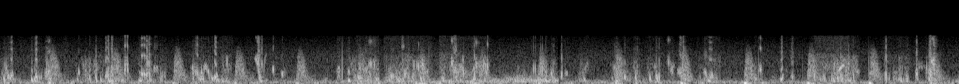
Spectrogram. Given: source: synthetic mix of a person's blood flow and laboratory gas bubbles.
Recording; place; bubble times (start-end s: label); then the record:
Doppler ultrasound of blood flow; subclavian vein
0.00-0.18 s: bubbles
0.29-0.59 s: bubbles
0.65-0.68 s: bubbles
0.74-1.31 s: bubbles
1.38-1.68 s: bubbles
1.90-2.33 s: bubbles
2.52-2.67 s: bubbles
2.69-2.77 s: bubbles
2.80-2.87 s: bubbles
3.35-3.79 s: bubbles
3.84-4.31 s: bubbles
4.38-4.91 s: bubbles
5.16-5.27 s: bubbles
5.30-5.69 s: bubbles
5.78-5.89 s: bubbles
6.10-6.42 s: bubbles
6.46-6.63 s: bubbles
6.67-7.21 s: bubbles
7.52-7.64 s: bubbles
7.79-7.87 s: bubbles
7.90-7.95 s: bubbles
8.11-8.61 s: bubbles
8.82-9.10 s: bubbles
9.13-9.42 s: bubbles
From the record:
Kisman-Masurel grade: 242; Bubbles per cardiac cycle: several, 3 to 8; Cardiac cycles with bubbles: 100%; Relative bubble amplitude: moderate (0.250 to 0.450); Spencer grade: 3 (all of the cardiac periods contain showers or single bubble signals, but not dominating or overriding the cardiac motion signals); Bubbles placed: anywhere in the cardiac cycle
